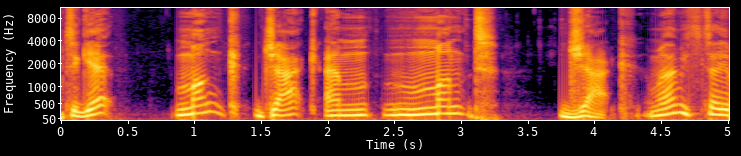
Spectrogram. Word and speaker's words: muntjac: I recently found out that monk jack deer are actually muntjac. That took me a long time to get. Monk jack and muntjac.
